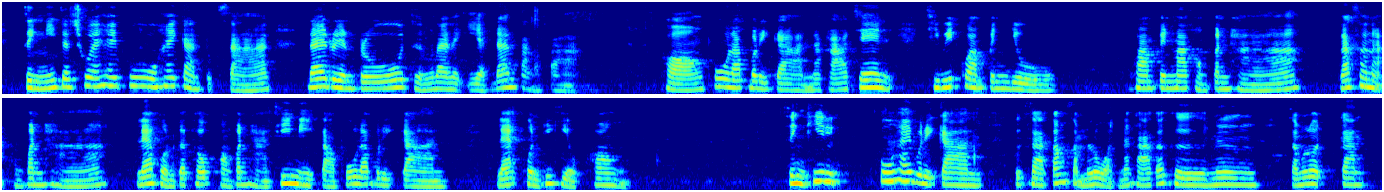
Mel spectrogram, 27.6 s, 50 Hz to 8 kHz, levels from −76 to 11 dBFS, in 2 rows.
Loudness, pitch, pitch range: -28 LUFS, 170 Hz, 150-195 Hz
